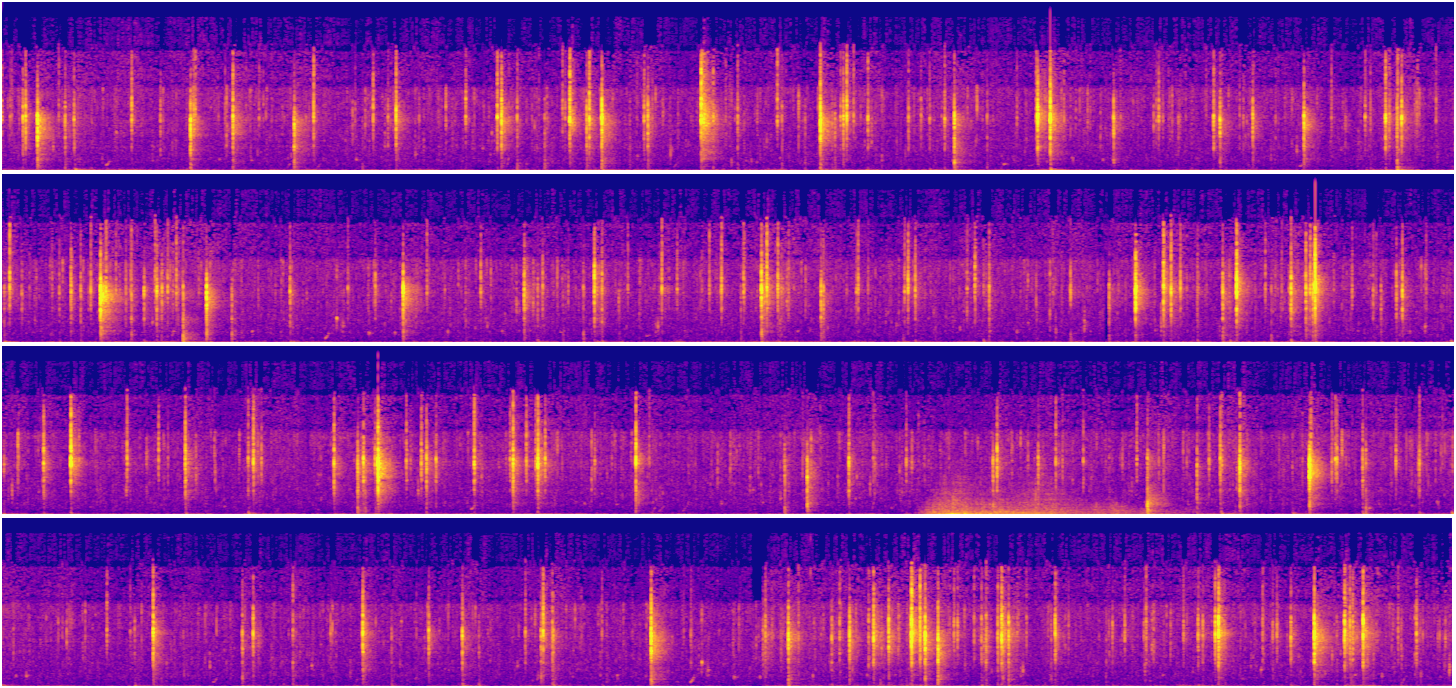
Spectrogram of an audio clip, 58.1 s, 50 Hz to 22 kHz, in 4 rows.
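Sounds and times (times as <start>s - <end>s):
rain: 0.0s - 24.8s, 38.2s - 41.8s
wood fire crackling and popping: 38.2s - 41.4s
thunder rumbling: 38.2s - 41.6s.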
